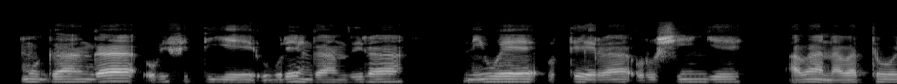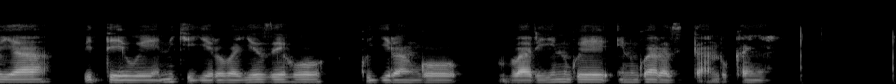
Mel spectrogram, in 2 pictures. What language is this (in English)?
Kinyarwanda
